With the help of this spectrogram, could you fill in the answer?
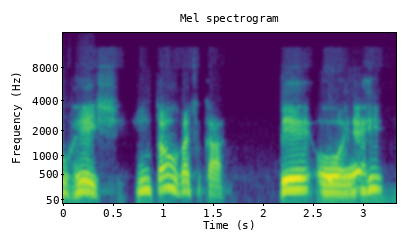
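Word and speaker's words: בּוֹר: Então vai ficar B O R bor, outra palavra na frequente na Bíblia, bor, sepultura.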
